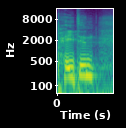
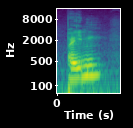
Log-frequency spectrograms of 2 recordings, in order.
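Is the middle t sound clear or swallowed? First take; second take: clear; swallowed. First: The middle t sound is clearly and crisply pronounced. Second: The middle t sound is swallowed, not clearly pronounced. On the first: "instead of Peyton" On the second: "you usually don't enunciate, so you just say names like Peyton as Peyton"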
